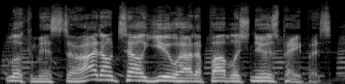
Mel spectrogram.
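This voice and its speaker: A man's voice: on the high side, normal speed, sharp tone, faint music behind. A man playing a firm, cautious police captain in a comic dub, curt and authoritative. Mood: firm, annoyed.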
